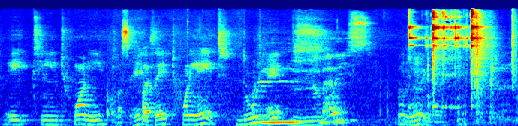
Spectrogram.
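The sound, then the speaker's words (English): Eight four-sided dice clatter in a quick, bright rattle of small clicks near the end, following several seconds of people talking over the table during a tabletop game roll. “These dice.”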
